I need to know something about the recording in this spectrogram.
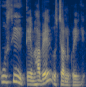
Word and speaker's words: উচিত: পর্যন্ত এখানে উচ্চারিত হয় না এই শব্দ আমরা উচিত এভাবে উচ্চারণ করি আমরা কি কখনো বলি যে উচিত অর্থাৎ অচ্চারণ হয় বা ও উচ্চারণ হয় না তাহলে বন্ধুরা এটা আমরা কি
